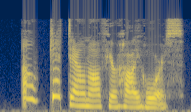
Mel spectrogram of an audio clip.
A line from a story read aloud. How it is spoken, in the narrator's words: Meg said crossly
